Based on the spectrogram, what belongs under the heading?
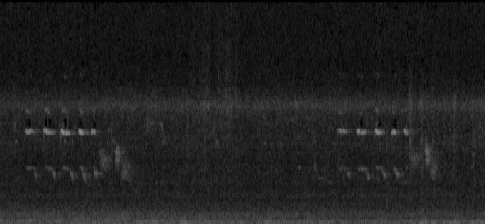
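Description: A songbird singing two short phrases of quick, repeated high chirps, one about half a second in and another about seven seconds in, over a steady low hum.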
